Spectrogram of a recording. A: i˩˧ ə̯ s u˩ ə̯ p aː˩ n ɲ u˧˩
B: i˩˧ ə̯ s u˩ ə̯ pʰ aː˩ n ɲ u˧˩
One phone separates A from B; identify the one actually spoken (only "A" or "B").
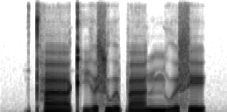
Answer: A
